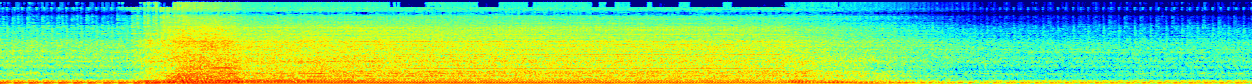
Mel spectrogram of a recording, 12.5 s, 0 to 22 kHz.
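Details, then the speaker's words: 2012 Kawasaki Mule 4010, liquid-cooled V-twin, about 250 hours, after a broken spark plug was replaced: both cylinders now fire. It picks up quickly, pulls strong and even at full throttle, then settles smoothly with no stumble. "Boom. Boom. Hitting all two cylinders now. Give it a little gas."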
